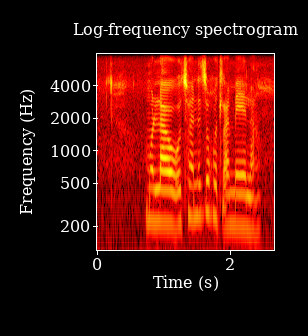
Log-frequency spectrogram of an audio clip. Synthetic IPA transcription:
mʊlaɔʊt͡sʰwanet͡sɪχʊt͡ɬamɛːla

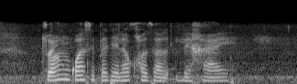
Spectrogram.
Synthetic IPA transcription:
t͡sʼwaŋ̩kwasɪpʼɛtɛlɛq͡χʰɔt͡salɪχaːɪ

